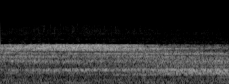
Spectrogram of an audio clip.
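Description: Steady hiss of background noise, like radio static, with no distinct events.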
